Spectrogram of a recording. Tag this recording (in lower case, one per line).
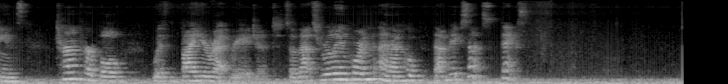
speech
